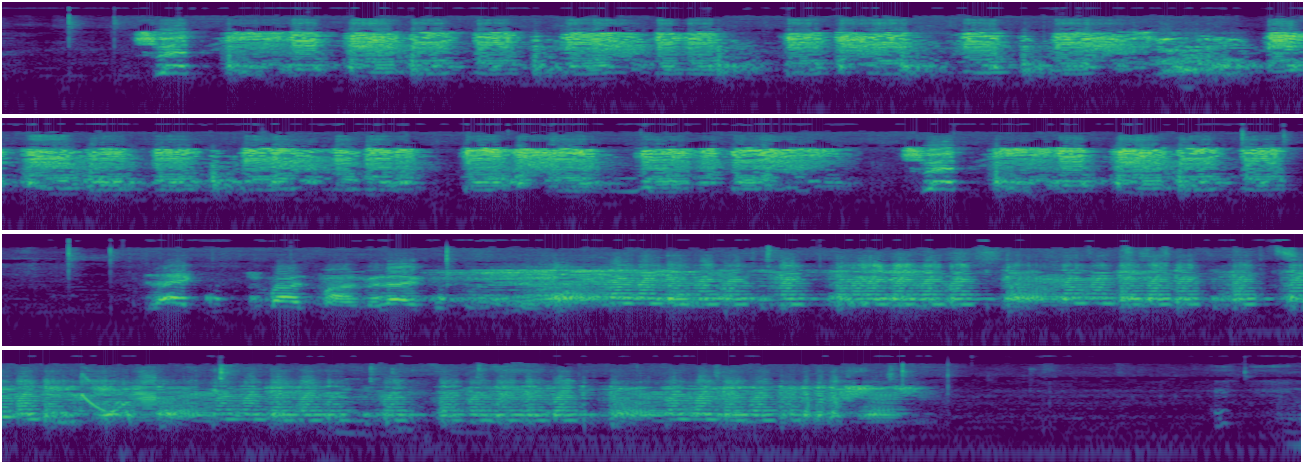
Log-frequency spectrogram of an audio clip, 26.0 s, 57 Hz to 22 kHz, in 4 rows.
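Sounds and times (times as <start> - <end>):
toy singing through tinny speaker: 0.6 - 13.0, 13.8 - 24.2.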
